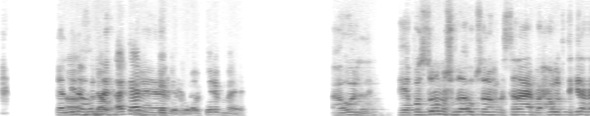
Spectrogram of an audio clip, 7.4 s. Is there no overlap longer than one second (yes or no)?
no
